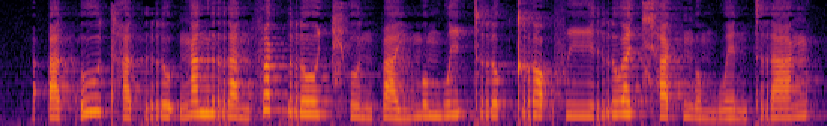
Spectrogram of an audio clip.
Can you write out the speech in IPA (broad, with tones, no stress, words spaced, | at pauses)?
ʔa˨˩t̚ʔuː˥˩tʰa˨˩t̚ ru˨˩ʔ ŋa˧nra˩˦nfa˥˩k̚roː˧ t͡ɕʰu˩˦npa˩˦jmo˧m wi˥˩ʔ tro˦˥k̚trɔ˦˥ʔfiː˧ ru˥˩a̯t͡ɕʰa˦˥k̚ŋo˨˩m we˩˦n tra˦˥ŋ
